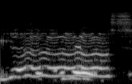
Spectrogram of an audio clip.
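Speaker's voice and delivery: loud, very high celebratory yes; cheering. Real, not acted. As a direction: cheer a friend's good news, voice soaring. Cheering friend's passed test.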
